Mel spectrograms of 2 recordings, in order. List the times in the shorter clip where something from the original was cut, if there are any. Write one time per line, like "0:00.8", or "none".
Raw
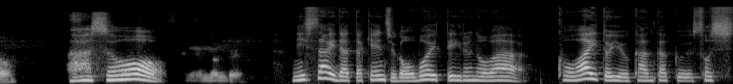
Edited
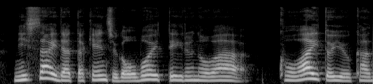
none

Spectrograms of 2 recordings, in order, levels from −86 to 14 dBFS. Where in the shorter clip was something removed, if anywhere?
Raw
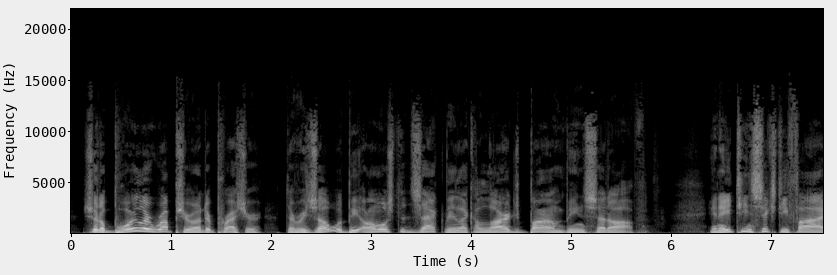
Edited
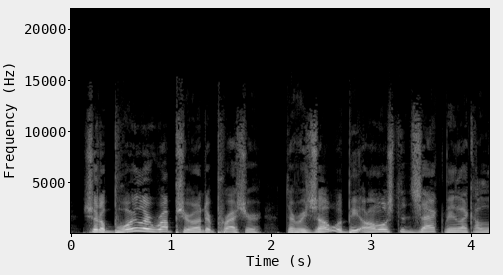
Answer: none

